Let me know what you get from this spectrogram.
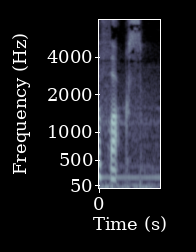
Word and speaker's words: Fuchs: My next note just says Hilda Fox. Fox is spelt F-U-C-H-S.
